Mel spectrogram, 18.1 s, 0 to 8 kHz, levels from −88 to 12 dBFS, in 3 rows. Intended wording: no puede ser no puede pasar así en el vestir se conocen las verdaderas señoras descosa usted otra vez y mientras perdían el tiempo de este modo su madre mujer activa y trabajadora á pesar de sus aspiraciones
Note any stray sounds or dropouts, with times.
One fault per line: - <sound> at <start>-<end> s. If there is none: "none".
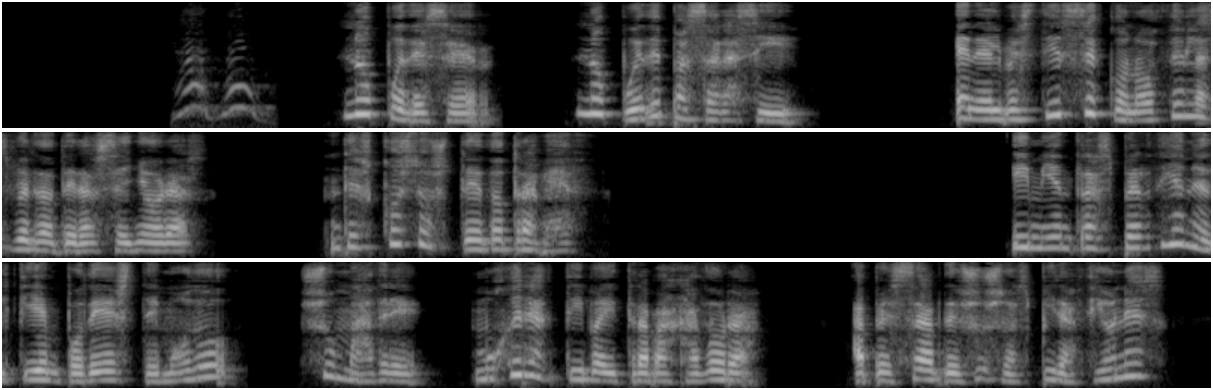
- bark at 0.8-1.4 s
